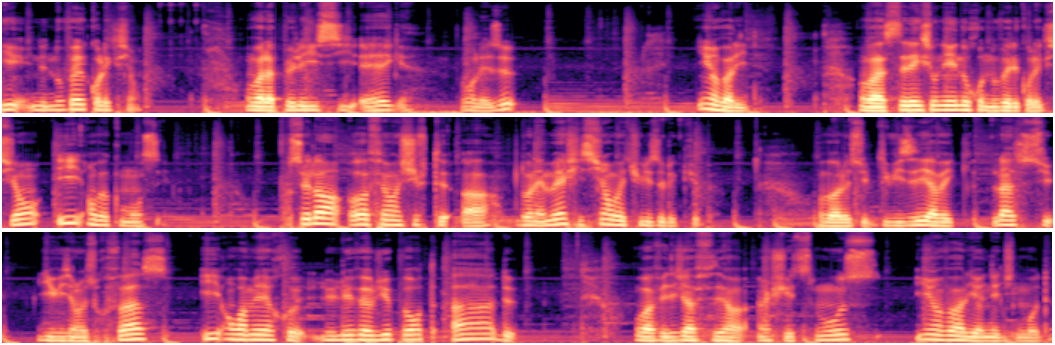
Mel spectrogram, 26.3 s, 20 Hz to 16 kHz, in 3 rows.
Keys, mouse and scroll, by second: 1.3 click, 1.5-3.4 drag, 3.4 g, 8.5 click, 9.4-10.4 scroll down 1, 10.4-10.9 scroll down 1, 10.9-11.8 scroll up 3, 11.8 shift+a, 15.7-18.7 drag, 19.6-22.7 drag, 23.2 w, 25.0 Tab, 25.7-26.2 scroll down 1.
